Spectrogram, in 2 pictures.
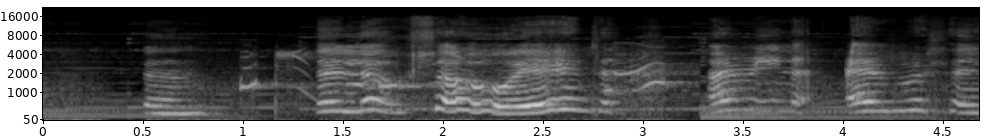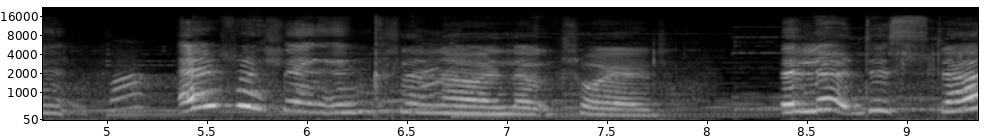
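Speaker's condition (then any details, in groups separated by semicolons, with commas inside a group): Cerebral palsy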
